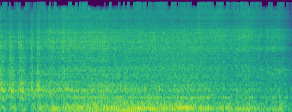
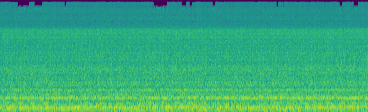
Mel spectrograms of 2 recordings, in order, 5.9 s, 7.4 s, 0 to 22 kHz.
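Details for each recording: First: 1965 Plymouth Valiant 100, slant six, 3-speed, first start in years: catches and runs a few seconds with an uneven, lumpy beat, then dies; owner suspects fuel not coming through the pump or choke flooding it, unconfirmed. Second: 1965 Plymouth Valiant 100 slant six, first start in years: even, steady idle with smooth low hum, no misses or knocks; idling nice, slight smoke noted afterward, normal idle.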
